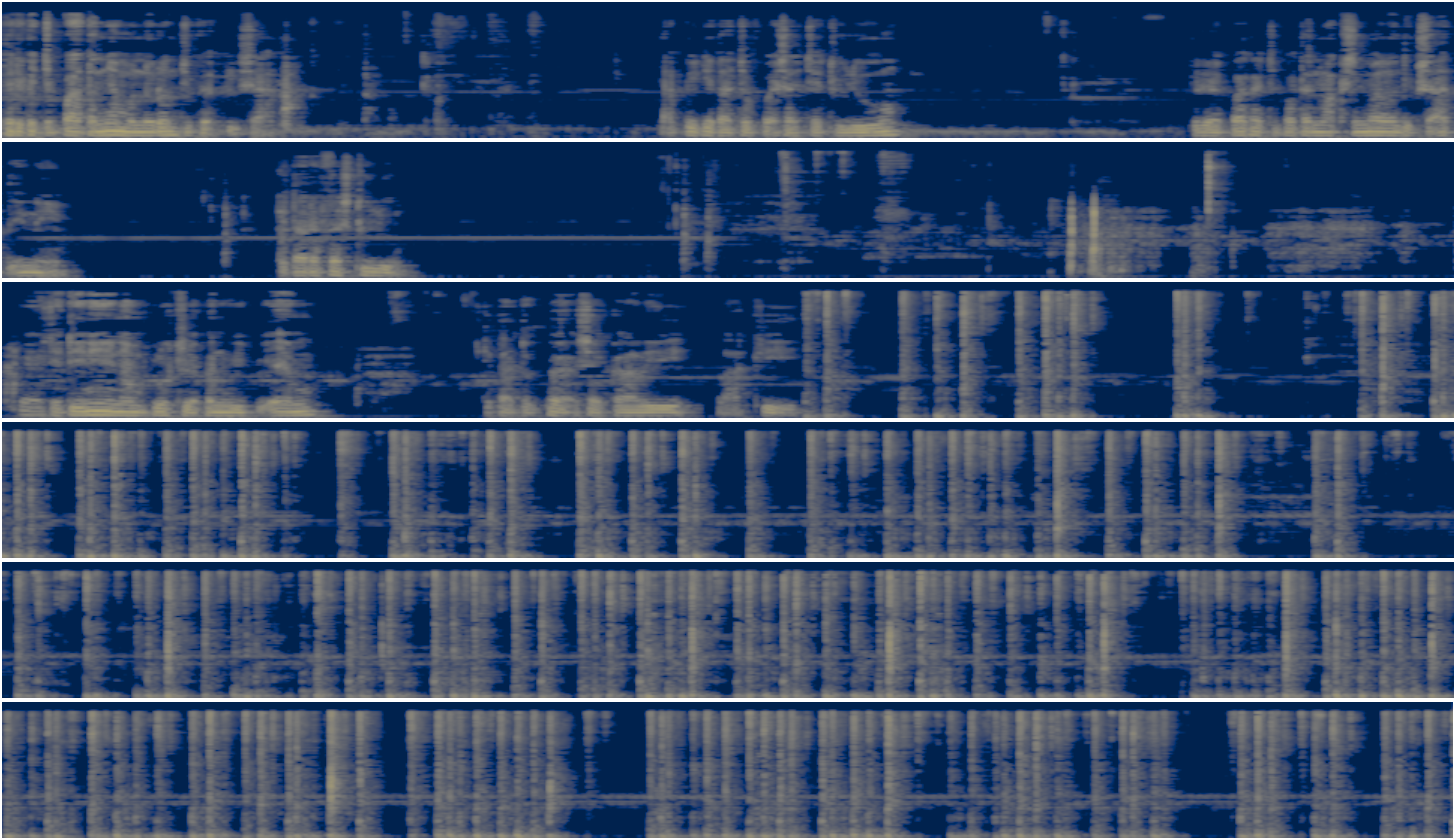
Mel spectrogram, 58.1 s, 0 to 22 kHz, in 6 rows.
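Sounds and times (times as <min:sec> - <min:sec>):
fast typing on a keyboard: 0:24.7 - 0:27.4, 0:28.4 - 0:58.0.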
